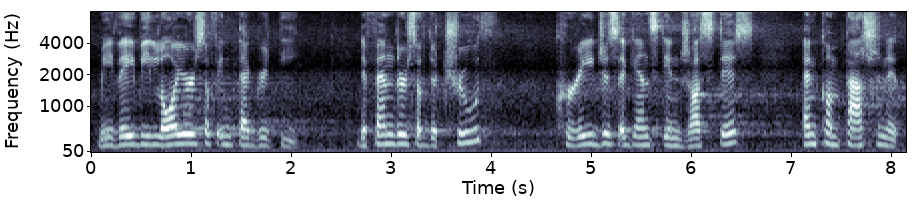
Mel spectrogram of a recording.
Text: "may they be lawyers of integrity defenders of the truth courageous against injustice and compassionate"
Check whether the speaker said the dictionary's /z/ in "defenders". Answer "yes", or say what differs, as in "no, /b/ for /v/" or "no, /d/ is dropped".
no, /s/ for /z/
